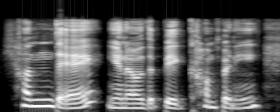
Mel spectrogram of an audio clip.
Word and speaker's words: Hyundai: where we call him Yunai." And obviously, you know, in France, they don't pronounce the H at the beginning of a word.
